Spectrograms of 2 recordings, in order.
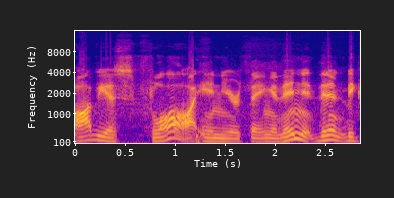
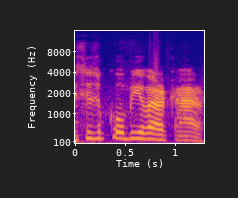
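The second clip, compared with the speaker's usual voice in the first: fake German accent slipping into Scottish, higher; 8 semitones higher than usual. Acting out a Porsche person questioning a copied car: put-on German accent slipping into Scottish. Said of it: "I slipped from German to Scottish in that accent".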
